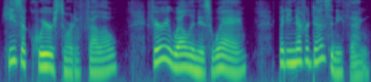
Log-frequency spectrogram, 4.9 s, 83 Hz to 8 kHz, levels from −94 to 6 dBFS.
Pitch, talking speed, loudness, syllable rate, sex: 195 Hz, 180 wpm, -19 LUFS, 5.3 syllables/s, female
